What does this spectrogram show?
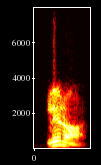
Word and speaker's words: Minoff: did I pronounce it right? Minoff, yeah.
